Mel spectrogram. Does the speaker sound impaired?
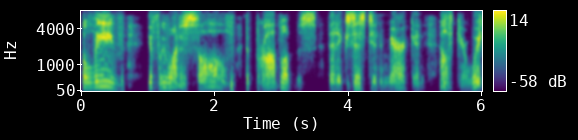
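Yes: spasmodic dysphonia; treated with Botox; breathy voice from Botox treatment, sounds like Marilyn Monroe.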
